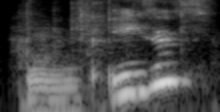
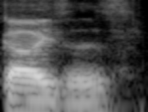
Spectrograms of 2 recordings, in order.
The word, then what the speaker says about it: geysers: Geezers? Are they geezers? Can you go in a geezer, or is that a bad idea? You can. I think they're normally pronounced geysers.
